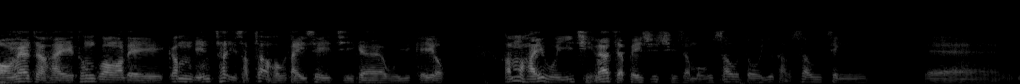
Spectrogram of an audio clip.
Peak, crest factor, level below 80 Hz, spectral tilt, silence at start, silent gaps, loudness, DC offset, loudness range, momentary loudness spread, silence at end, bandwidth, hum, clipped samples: -22 dBFS; 24 dB; -80 dBFS; -1 dB/octave; 0 s; none; -45 LUFS; under 0.1%; 10 LU; 16 LU; 0.15 s; 4.9 kHz; none; under 0.1%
